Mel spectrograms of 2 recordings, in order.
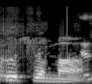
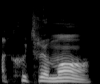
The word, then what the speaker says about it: accoutrement: accoutrement. Oh, never mind. I let it slip that I knew it was French. See, I'm sitting here acting like I'm all hurt. And you pronounced it wrong. It's accoutrement.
